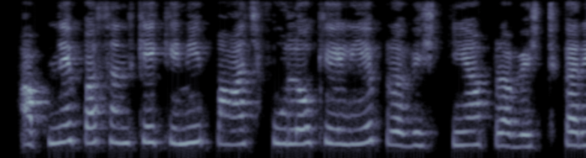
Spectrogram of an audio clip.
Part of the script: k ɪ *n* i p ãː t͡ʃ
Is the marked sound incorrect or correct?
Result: correct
